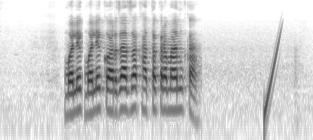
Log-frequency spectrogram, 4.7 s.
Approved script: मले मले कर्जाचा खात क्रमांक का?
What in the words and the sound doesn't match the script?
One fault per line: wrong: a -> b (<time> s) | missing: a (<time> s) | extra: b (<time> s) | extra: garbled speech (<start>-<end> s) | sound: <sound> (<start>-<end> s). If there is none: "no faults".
sound: chirp (4.0-4.3 s)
